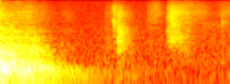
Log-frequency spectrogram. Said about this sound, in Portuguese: A porta abriu. Do nada.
